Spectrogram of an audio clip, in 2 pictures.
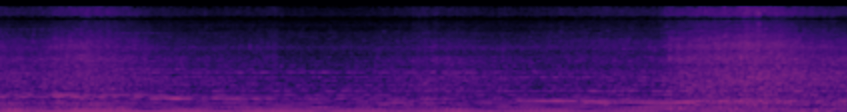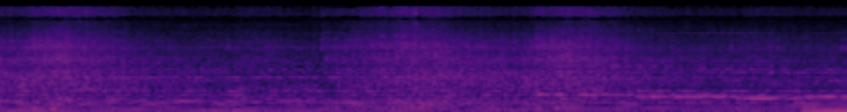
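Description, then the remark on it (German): Gentle ocean waves wash onto a sandy beach, each hissing swell rising and fading every few seconds over a steady low rumble, with no voices. “Du kannst das gleichmäßige Auf und Ab der Wellen betrachten und der Rhythmus des Meeres bringt dich zur Ruhe.”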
